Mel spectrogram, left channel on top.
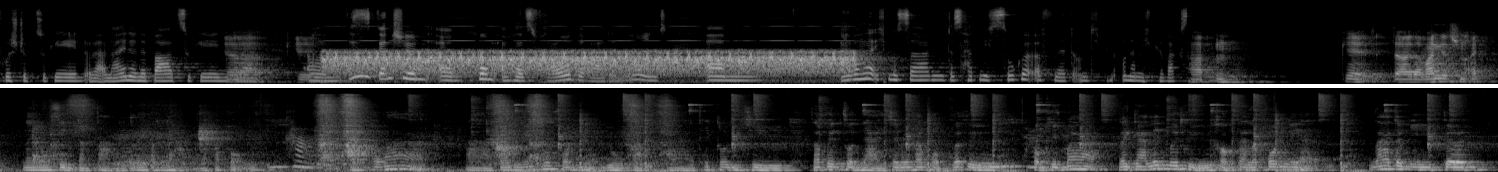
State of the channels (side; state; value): both; different; correlation 0.00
